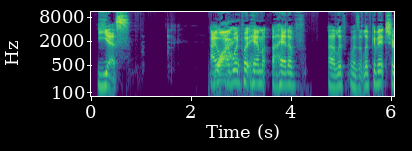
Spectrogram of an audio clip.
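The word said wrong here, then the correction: Livaković: I mean, I'm going to butcher it either way, but I think it's Livakovic. – Livakovic.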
